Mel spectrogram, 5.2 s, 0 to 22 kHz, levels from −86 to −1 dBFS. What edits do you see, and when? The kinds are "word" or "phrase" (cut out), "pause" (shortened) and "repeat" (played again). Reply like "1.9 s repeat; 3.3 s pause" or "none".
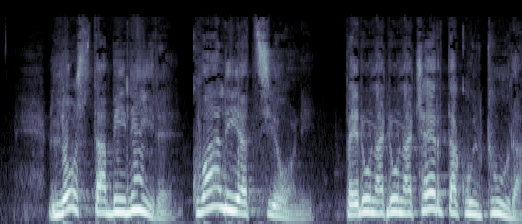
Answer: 1.8 s pause; 3.9 s repeat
